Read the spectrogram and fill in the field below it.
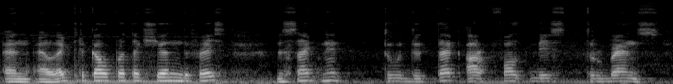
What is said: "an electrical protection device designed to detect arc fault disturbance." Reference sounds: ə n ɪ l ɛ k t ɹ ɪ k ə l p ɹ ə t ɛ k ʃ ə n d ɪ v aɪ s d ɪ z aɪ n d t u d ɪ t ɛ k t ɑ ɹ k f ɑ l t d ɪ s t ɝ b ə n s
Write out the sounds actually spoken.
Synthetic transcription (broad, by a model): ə n ɪ l ɛ k t ɹ ɪ k ə l p ɹ ə t ɛ k ʃ ə n d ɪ f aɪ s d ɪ s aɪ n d t u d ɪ t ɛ k ɑ ɹ f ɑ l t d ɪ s t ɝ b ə n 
